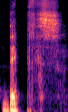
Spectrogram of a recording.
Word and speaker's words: depths: Es importante no reducirla incorrectamente a algo como depths o depths. Tenemos una Z de por medio, una Z, como en el español castellano, donde se localiza entre la P y la S. Entonces tenemos dep al principio, después la Z y después la S. Depths.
